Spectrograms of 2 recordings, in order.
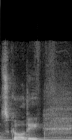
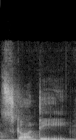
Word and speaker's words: Skaði: name is Scaldi, not Skadi. She is not a Star Trek character. The D in her name is actually an F. It's pronounced like the TH in weather or then.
